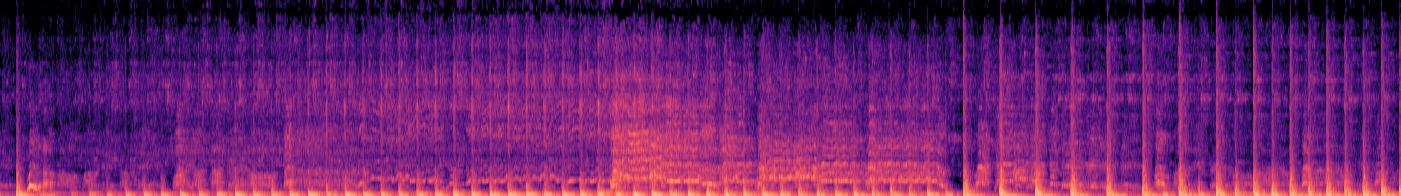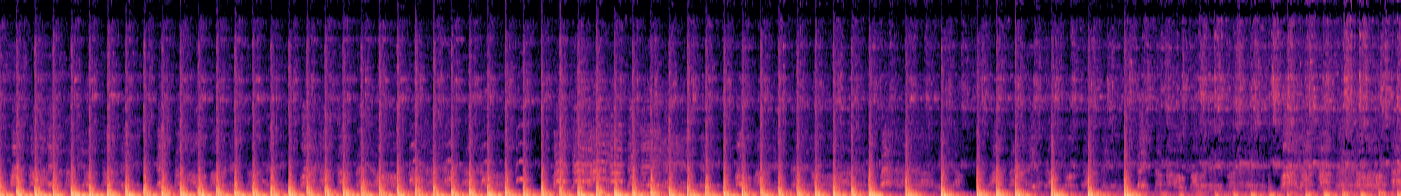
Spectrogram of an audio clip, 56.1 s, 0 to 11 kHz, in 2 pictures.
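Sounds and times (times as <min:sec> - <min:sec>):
singers singing: 0:00.0 - 0:56.0.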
